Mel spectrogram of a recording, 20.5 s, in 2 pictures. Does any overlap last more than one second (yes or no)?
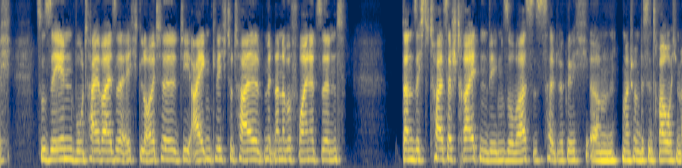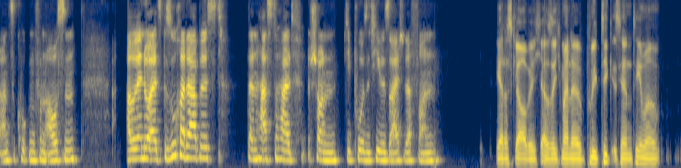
no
